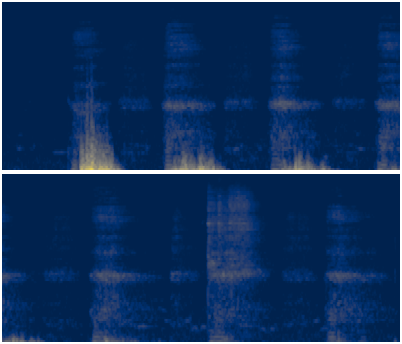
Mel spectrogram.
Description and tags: vocals panting
heavy-breathing, male, OWI, panting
